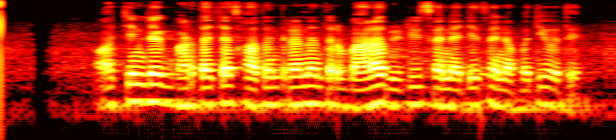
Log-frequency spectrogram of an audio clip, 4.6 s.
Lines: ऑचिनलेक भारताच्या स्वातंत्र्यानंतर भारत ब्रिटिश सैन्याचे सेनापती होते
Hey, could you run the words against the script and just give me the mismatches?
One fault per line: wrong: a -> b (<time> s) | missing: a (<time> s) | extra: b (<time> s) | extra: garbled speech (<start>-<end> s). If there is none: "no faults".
no faults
